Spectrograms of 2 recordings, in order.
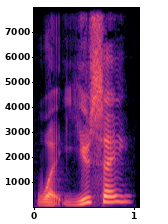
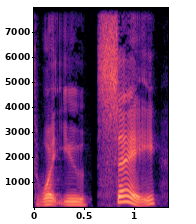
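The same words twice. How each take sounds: First: "you" lifted above the other words; stress on YOU. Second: "say" held and lifted at the end; stress on SAY. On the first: Podcast teacher contrasting meanings for listeners, stress on "you". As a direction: lean on "you" in the question. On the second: Podcast teacher contrasting meanings for listeners, stress on "say". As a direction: put the weight on the last word, "say". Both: Shown as a demonstration. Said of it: "an emphasis given to one word".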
